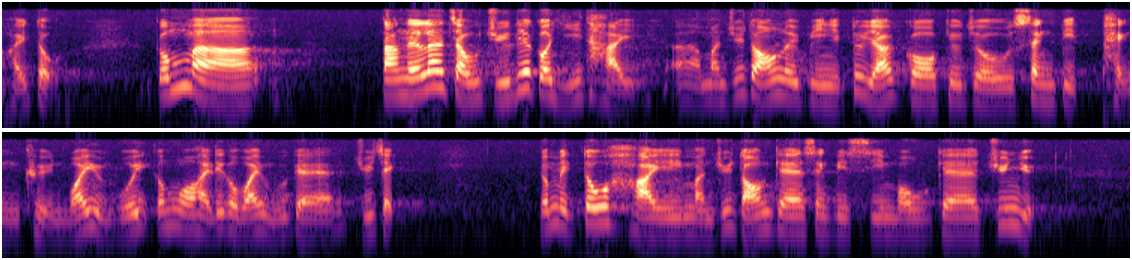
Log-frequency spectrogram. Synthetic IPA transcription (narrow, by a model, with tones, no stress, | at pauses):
ŋɦɐ˨˥jt̪o˨w | kɐ˨˥mɛː˨ | t̪aː˨nɦɐ˨jlɛː˥t͡sɐ˨wt͡ʃyː˨li˥ɐ˥tkɔː˧jiː˨˧t̪ʰɐ˨˩jɛ˨mɐ˨˩nt͡ʃyː˨˥t̪ɔː˨˥ŋlɵ˨˧piː˨njɪ˨k̚t̪o˥wjɐ˨˧wjɐ˥t̚kɔː˧kiː˧wt͡so˨wsɪ˧ŋpiː˨t̚pʰɪ˨˩ŋkʰyː˨˩nwɐ˨˥jɥyː˨˩nwuː˨˥jkɐ˨˥mŋɔː˨˧hɐ˨jliː˥kɔː˧wɐ˨˥jy˨˩wu˨˥jkɛː˧t͡ʃyː˨˥t͡sɪ˨k̚ː | ɐ˨˥mjɪ˨k̚t̪o˥whɐ˨jmɐ˨˩nt͡ʃyː˨˥t̪ɔː˨˥ŋkɛː˧sɪ˧ŋpiː˨t̚siː˨mo˨wkɛː˧t͡ʃyː˥njyː˨˩n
